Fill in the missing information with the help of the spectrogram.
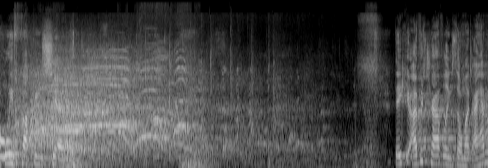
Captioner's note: audience cheering; audience laughing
